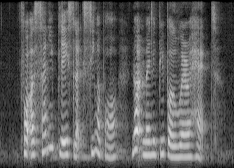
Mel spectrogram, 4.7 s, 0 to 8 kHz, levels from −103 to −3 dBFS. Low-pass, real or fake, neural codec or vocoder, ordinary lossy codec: none; fake; codec, 16 kHz, 8 kbps, FreqCodec, smaller model; none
